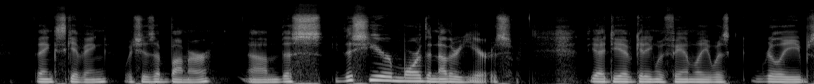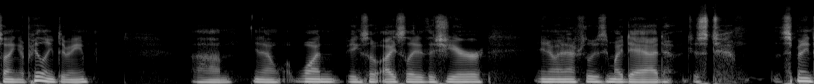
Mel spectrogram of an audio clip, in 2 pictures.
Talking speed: 160 wpm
